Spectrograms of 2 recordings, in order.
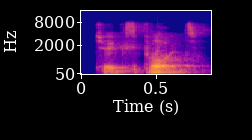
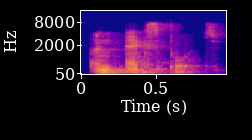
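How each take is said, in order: First: "export" as a verb, PORT stressed; stress on second syllable. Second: "export" as a noun, first syllable prominent; stress on first syllable. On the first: Teacher repeats the verb for students, second-syllable stress in "export". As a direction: lighter EX, stronger PORT in "export". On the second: Teacher repeats the noun for students, first-syllable stress in "export". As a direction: stress EX, lighter PORT in "export". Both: Shown as a demonstration. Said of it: "we've got that pattern followed".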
